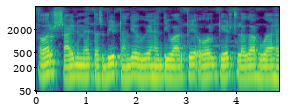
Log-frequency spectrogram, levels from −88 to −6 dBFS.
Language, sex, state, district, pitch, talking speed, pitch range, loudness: Hindi, male, Jharkhand, Palamu, 115 Hz, 170 wpm, 110-120 Hz, -16 LUFS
